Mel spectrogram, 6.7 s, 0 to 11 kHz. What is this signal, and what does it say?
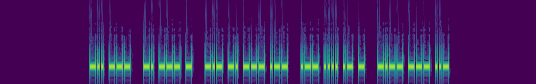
Morse code, heard as a keyed tone, about 50 wpm, 700 Hz. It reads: DO NOT KNOW WHAT YOU
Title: Sets of 5 Words 50wpm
